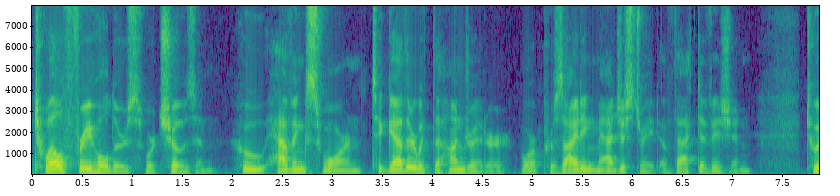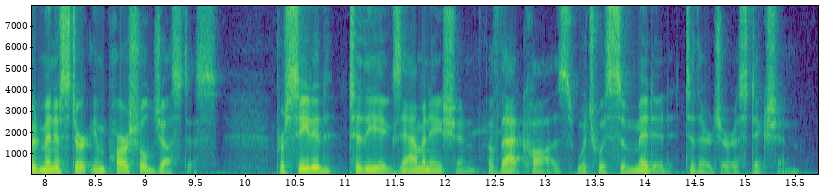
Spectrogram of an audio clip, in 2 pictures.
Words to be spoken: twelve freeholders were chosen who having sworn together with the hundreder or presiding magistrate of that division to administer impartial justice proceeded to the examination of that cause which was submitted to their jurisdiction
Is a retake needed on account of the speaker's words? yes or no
no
